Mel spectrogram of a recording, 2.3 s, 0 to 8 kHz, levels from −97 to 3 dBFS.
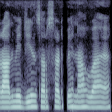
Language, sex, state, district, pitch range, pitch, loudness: Hindi, male, Jharkhand, Palamu, 140-150 Hz, 145 Hz, -20 LUFS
